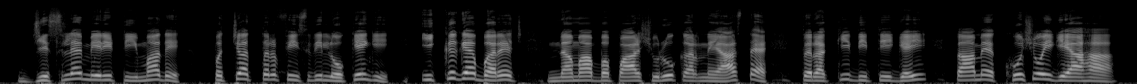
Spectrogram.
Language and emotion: Dogri, happy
